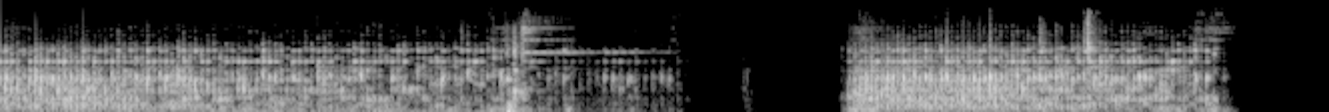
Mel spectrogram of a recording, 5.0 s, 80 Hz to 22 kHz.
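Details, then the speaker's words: Honda Vario 125, rear CVT pulley spun by hand: rough, gravelly grinding that fades as it slows. The worn pulley bearing is the dominant cause; replacing the pulley bushing and bearing as a set is recommended. "masih ada timbul bunyi berarti piik masalah dominan di bagian laker Polii untuk lesesnya memang gak bunyi"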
